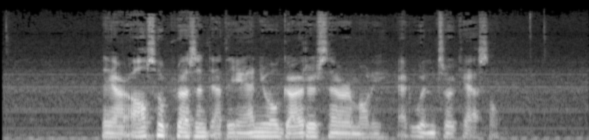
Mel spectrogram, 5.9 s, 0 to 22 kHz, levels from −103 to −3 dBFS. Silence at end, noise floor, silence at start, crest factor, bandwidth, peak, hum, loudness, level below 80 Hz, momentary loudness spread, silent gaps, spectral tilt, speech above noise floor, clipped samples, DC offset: 0.9 s; -49 dBFS; 1 s; 18 dB; 16 kHz; -2 dBFS; none; -19 LUFS; -46 dBFS; 13 LU; none; -6 dB/octave; 30 dB; under 0.1%; under 0.1%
